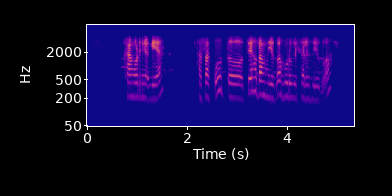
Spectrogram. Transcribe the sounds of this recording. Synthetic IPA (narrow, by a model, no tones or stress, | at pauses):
kʰaŋɡɔʈɲɔʔɡɛja | hasakut̪ɔt͡ʃɛɦɔd̪aŋɦujuɡɔʔaɦuɽuɡɛkʰaliɦujuɡɔ̰ʔa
